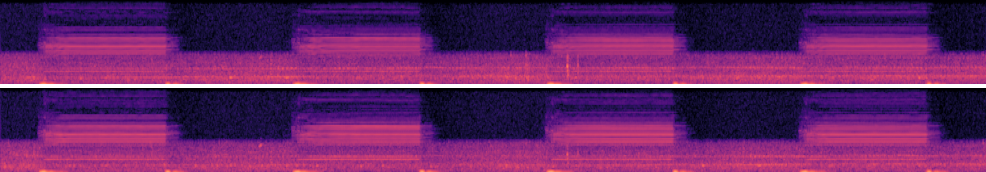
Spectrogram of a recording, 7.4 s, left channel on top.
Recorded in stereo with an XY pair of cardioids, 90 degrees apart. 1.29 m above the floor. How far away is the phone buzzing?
About 8 m.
